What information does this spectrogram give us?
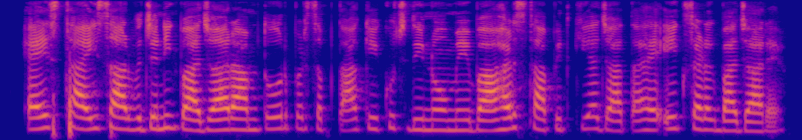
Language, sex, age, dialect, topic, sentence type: Hindi, female, 18-24, Marwari Dhudhari, agriculture, statement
